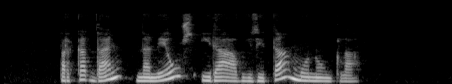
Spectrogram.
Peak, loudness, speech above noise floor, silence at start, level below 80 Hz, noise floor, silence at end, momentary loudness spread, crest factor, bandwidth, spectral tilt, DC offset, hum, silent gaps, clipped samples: -6 dBFS; -21 LUFS; 47 dB; 0.6 s; -60 dBFS; -67 dBFS; 0.95 s; 9 LU; 14 dB; 11.5 kHz; -7 dB/octave; under 0.1%; none; none; under 0.1%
